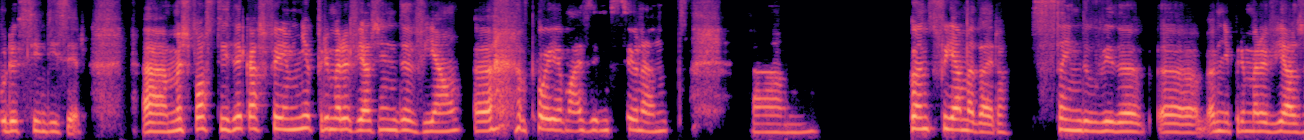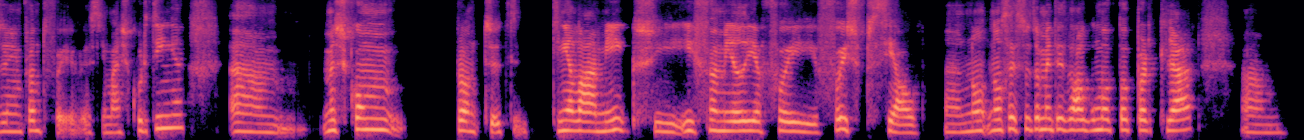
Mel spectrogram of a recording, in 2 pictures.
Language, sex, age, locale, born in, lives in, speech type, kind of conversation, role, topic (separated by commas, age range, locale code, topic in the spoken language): Portuguese, female, 30-34, pt-PT, Portugal, Portugal, conversation, unstructured, none, Qual é a melhor lembrança que você trouxe de uma viagem?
